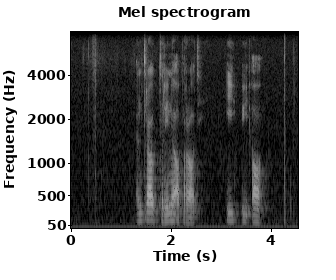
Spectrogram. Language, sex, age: Afrikaans, male, 20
